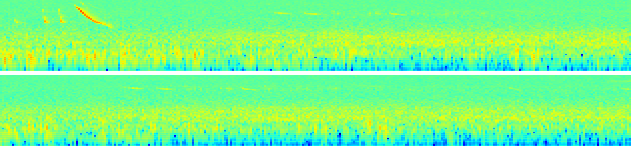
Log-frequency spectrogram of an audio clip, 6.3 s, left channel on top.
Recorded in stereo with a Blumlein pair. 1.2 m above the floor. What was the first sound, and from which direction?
Only background noise.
